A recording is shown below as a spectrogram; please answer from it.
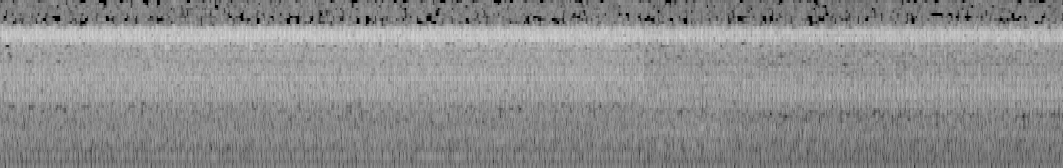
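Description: Small outboard motor on an inflatable rescue boat running steadily, easing off a little about six and a half seconds in as the boat comes in to the bank.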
